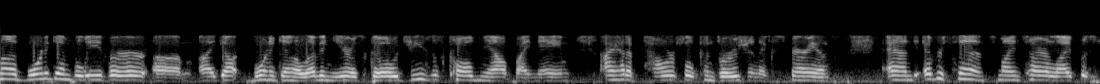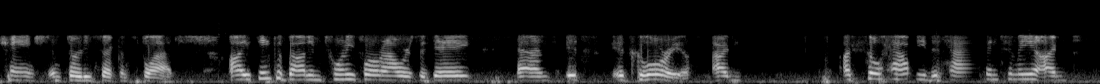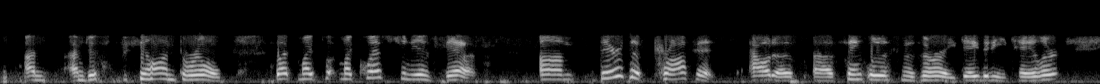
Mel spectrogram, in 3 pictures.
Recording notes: Open Phone Friday. Takes listeners calls on any topic.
